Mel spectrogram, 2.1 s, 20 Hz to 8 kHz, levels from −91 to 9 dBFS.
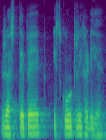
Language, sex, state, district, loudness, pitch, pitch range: Hindi, male, Uttar Pradesh, Shamli, -17 LUFS, 105 Hz, 100-110 Hz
